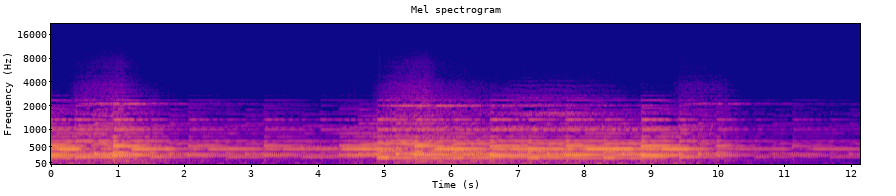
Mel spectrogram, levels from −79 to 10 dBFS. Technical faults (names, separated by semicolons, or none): zipper noise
